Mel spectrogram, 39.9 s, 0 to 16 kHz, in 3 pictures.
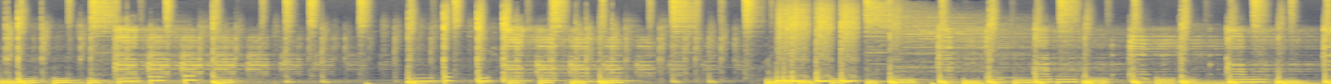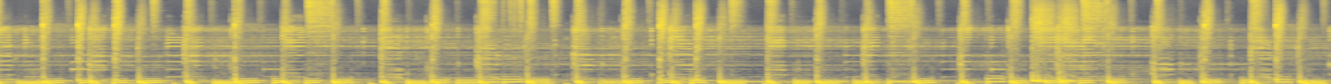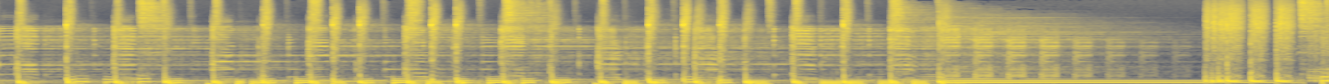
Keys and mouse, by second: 0.2 b, 0.4 right click, 1.1-3.3 middle drag, 1.7 e, 3.3-5.0 drag, 5.0 middle click, 6.7-9.8 middle drag, 8.0 ctrl+r, 9.8-11.6 drag, 11.6-13.8 middle drag, 13.0 b, 14.4-16.1 drag, 17.3-21.4 middle drag, 18.3 b, 20.1 e, 23.6-26.1 drag, 26.1 s, 29.0 ctrl+r, 31.0-32.8 drag, 32.8 ctrl+r, 34.3-36.1 drag, 36.6-38.1 middle drag, 38.1-39.8 drag.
